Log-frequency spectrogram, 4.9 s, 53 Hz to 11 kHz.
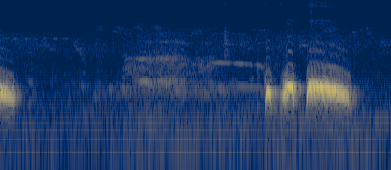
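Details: Spotted dove 'kuk 2' call used to prompt other doves to call; the tail of one coo opens, faint soft hums follow, then a full phrase of two quick notes leading into a drawn-out, gently descending coo.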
